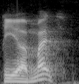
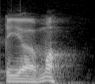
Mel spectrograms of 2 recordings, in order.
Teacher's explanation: Dan waqafkan ta itu diberikan tanda mati mendatang dan ditukarkan kepada bunyi ha. Mah bukan qiyamat tetapi qiyamah, ya.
